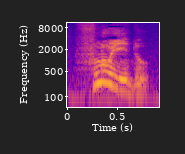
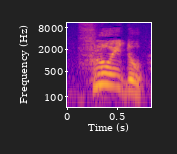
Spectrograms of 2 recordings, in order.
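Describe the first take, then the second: First: "fluido" as flu-Í-do, stress on i; fluído with hiatus. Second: "fluido" as FLUI-do, stress on u; fluido as diphthong. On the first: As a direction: say "fluido" in three syllables. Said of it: "ele leva um acento". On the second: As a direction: say "fluido" in two syllables. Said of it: "aqui apenas um pontinho". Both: Shown as a demonstration.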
